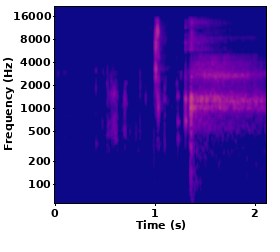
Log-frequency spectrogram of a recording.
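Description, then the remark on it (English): A few soft mouth clicks and lip smacks, then a sustained, airy slurp of someone sipping coffee that continues to the end, fairly quiet, with no talking. “It's called the simultaneous sip, and watch it go.”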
